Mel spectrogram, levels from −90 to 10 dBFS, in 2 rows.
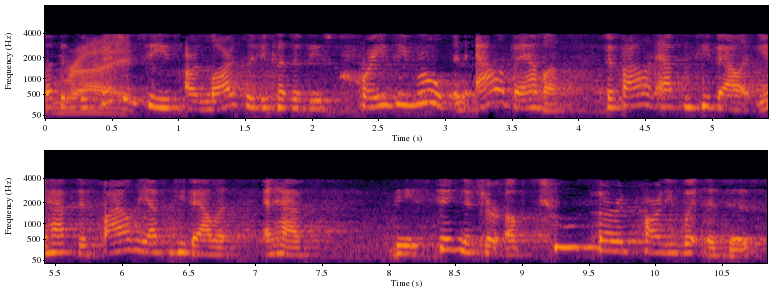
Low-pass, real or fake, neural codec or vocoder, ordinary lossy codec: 7.2 kHz; real; none; AAC, 16 kbps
